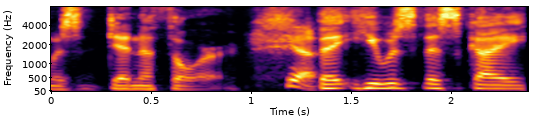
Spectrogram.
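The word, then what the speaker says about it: Denethor: And so what is important about that is do I have this guy's name right? Denithor. Denithor is correct.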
